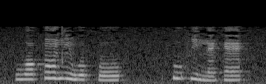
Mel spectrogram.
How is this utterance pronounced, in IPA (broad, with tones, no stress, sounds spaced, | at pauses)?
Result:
w ɔ˧ k ɔ̃˦ d ĩ˦˨ w o˧ k͡p o˧ | k͡p u˦ f i˦˨ n ɛ̃˧ k ɛ̃˦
